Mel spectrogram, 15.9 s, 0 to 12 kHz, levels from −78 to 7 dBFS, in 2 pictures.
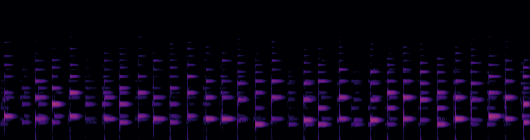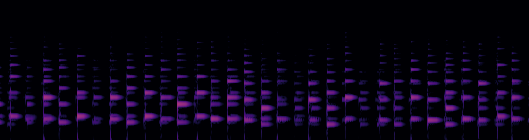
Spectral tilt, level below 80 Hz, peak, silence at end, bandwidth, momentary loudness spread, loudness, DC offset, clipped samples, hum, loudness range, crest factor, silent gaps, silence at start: -4 dB/octave; -80 dBFS; -32 dBFS; 0.1 s; 10.5 kHz; 6 LU; -48 LUFS; under 0.1%; under 0.1%; none; 2 LU; 18 dB; none; 0 s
